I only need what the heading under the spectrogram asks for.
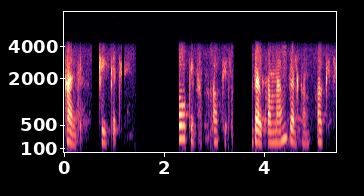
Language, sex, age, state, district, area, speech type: Punjabi, female, 30-45, Punjab, Patiala, rural, conversation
